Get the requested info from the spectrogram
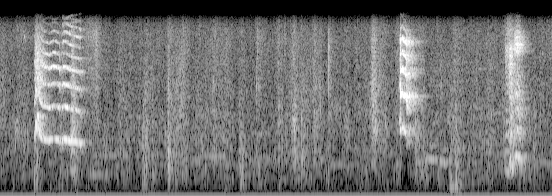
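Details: English Cocker Spaniel puppies, nine weeks old, playing and tumbling in the evening; three bursts of sharp, squealing yelps with wavering pitch, one near the start, one about midway and one near the end, with soft rustles between.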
